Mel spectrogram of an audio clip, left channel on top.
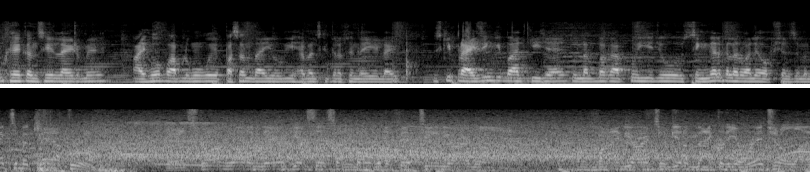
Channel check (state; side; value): different; both; correlation 0.00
